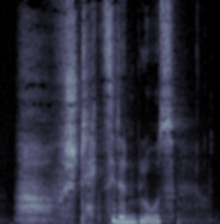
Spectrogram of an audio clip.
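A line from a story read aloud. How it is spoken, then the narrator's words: Murmured. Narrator (German): murmelte sie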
